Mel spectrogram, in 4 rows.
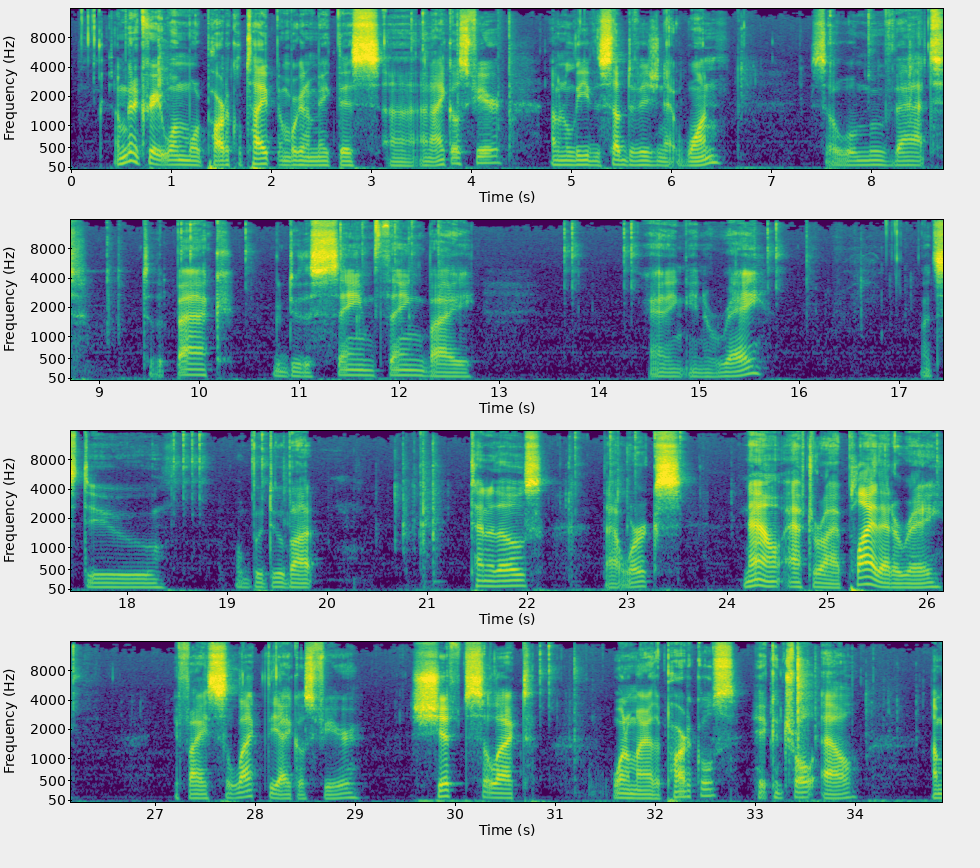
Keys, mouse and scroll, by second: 0.9 shift+a, 7.6-9.7 middle drag, 8.4 g, 10.0-12.4 drag, 13.7-18.3 drag, 18.5-21.1 drag, 22.5-23.7 middle drag, 25.8-27.8 drag, 27.8-29.0 middle drag, 30.7-32.6 drag, 33.3 ctrl+l.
